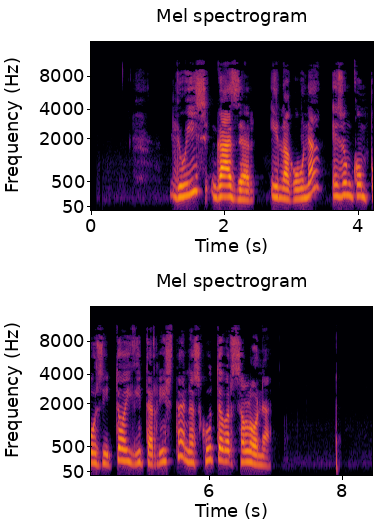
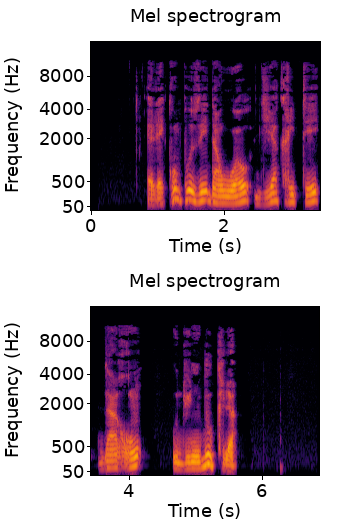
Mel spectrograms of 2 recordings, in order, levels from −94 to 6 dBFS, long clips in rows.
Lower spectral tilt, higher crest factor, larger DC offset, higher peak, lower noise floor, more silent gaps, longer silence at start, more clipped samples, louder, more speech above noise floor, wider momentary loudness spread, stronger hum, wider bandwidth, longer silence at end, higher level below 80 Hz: second, -5 dB/octave vs -7 dB/octave; about the same, 22 dB vs 20 dB; neither; about the same, -2 dBFS vs -4 dBFS; second, -74 dBFS vs -78 dBFS; neither; first, 1.2 s vs 0.85 s; neither; about the same, -23 LUFS vs -22 LUFS; second, 52 dB vs 57 dB; about the same, 9 LU vs 9 LU; neither; about the same, 11 kHz vs 11 kHz; first, 1.55 s vs 1.25 s; second, -74 dBFS vs -56 dBFS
